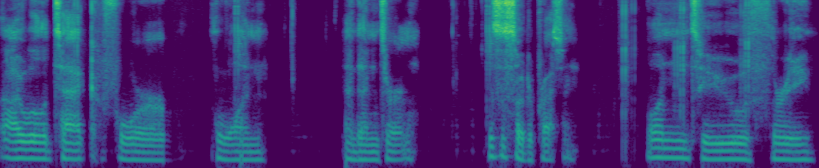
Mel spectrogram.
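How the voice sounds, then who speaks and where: A man's voice: lowish voice, little pitch movement, slow, pauses often. A man casually talking himself through a solo card game, counting cards under his breath and swearing freely. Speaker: solo card game player and channel host. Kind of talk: casual tabletop card game playthrough commentary.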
